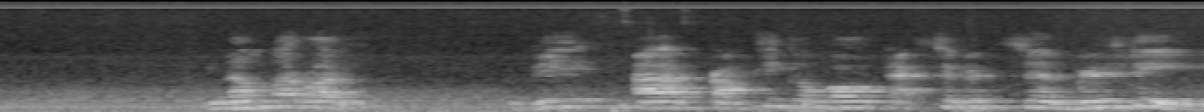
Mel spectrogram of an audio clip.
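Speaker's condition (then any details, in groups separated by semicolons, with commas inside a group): Cerebral palsy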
